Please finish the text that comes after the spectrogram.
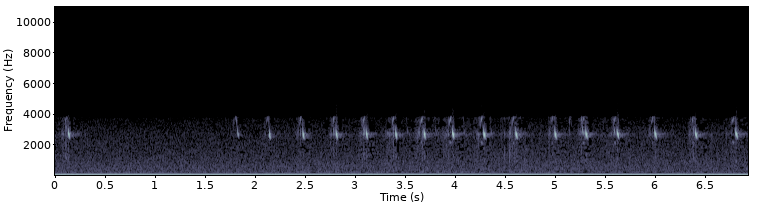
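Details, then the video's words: Booted eagle, Parc Natural dels Ports, 30 June 2021 at 11:01: after a quiet start, a long run of bright, high, short notes, about three each second, continuing steadily to the end. "Àguila Calçada"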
